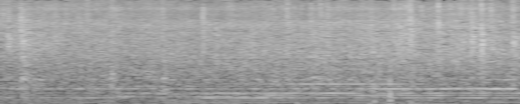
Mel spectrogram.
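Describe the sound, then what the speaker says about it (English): Hailstones bigger than golf balls pelt down during a severe North Texas hailstorm, making a dense, steady rattling roar with scattered sharper hits throughout, loud and continuous with no voices. "This was definitely the worst hailstorm I've ever seen"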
